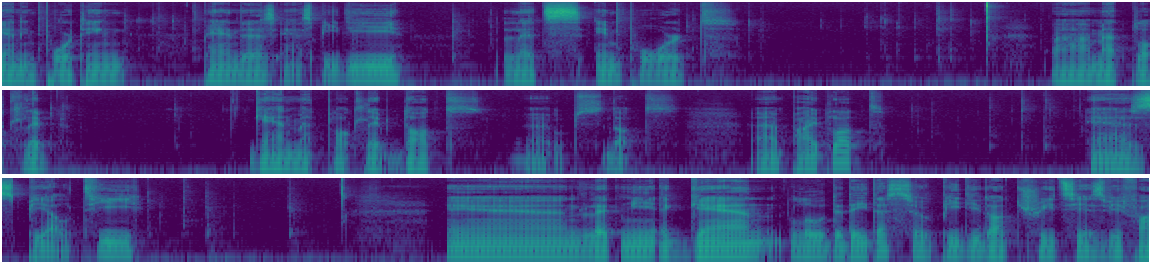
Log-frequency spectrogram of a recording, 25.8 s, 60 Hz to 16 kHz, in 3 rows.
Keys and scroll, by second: 0.0-2.6 typing, 3.6-5.1 typing, 6.2-7.3 typing, 8.7-9.9 typing, 10.9 Down, 11.2 Tab, 11.5 /, 12.2 BackSpace, 13.0 ., 14.6-18.3 typing, 15.9 Tab, 18.7 Return, 21.2-25.8 typing, 25.7 Tab.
